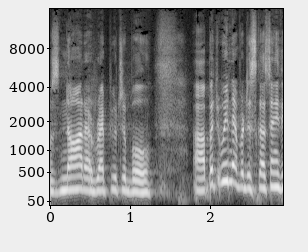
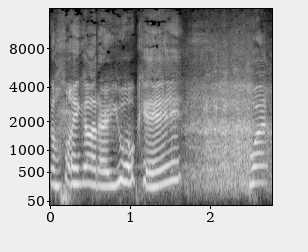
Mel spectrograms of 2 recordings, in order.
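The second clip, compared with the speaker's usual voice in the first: American roommate; 5 semitones higher than usual. Retold or imitated. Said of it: "I had an American roommate".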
